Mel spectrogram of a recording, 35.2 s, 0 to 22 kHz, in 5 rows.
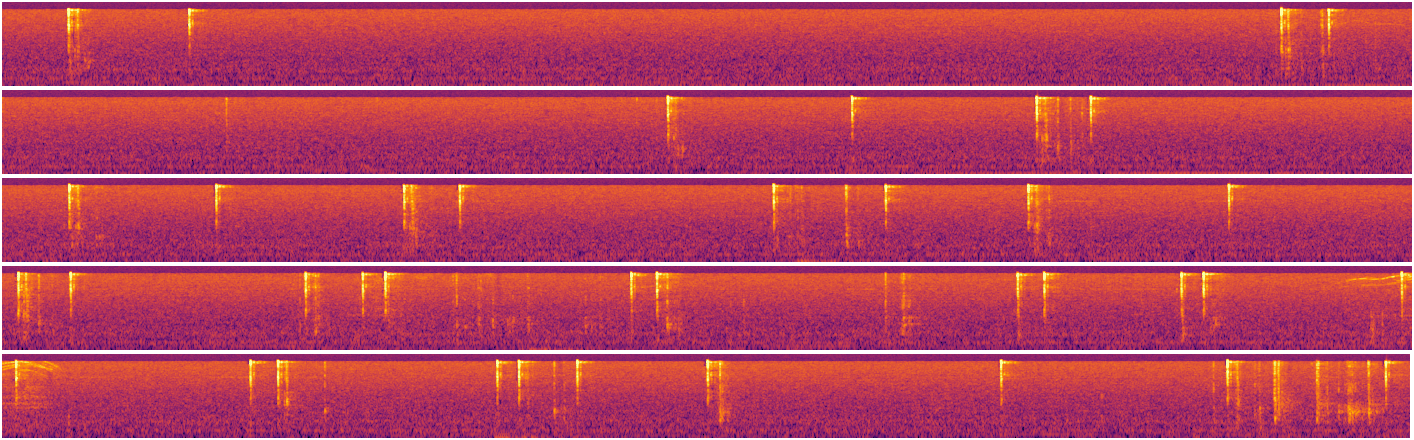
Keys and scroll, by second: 34.5 ctrl+z.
